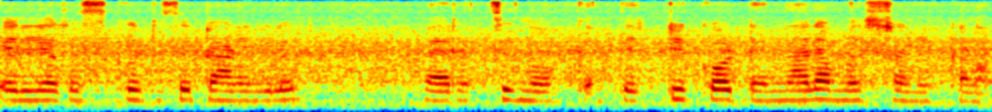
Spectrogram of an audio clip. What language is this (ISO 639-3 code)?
mal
